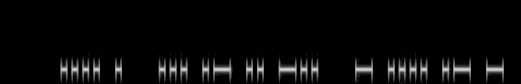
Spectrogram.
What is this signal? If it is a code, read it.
Morse code, heard as a keyed tone, about 22 wpm, 700 Hz. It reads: HE SAID THAT
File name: practice / 22wpm / Sentences with 8-Word Phrases - 22wpm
